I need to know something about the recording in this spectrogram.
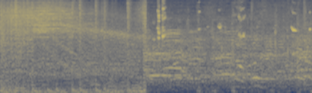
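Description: Intro music with a heavy bass beat that cuts off about halfway through. It gives way to basketball game sound: a ball dribbling on a hardwood court, sneakers squeaking and a low crowd murmur.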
